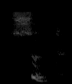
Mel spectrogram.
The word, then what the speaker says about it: suite: This one is pronounced suit, like this.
